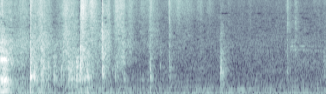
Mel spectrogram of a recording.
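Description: A stiff paper pattern sheet being picked up and turned over on a worktable: rustling with light taps and clicks, mostly in the first couple of seconds.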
